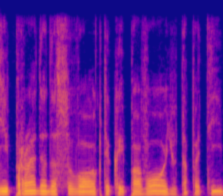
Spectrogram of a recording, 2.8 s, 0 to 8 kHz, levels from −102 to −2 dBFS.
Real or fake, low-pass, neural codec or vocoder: fake; 7.2 kHz; codec, 16 kHz, 16 kbps, FreqCodec, larger model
